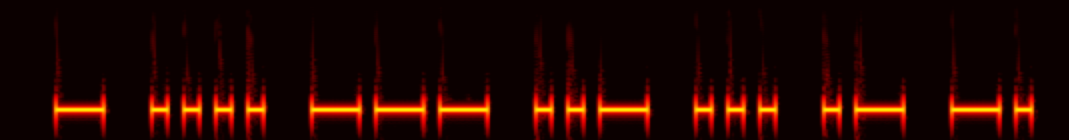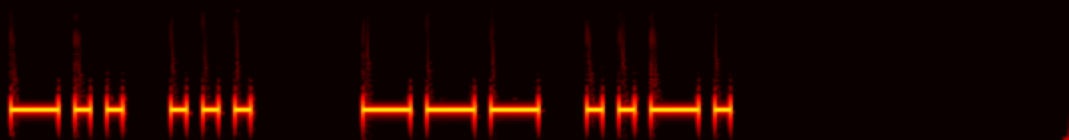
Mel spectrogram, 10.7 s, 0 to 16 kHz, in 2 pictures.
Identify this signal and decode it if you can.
Morse code, heard as a keyed tone, about 15 wpm, 700 Hz. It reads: THOUSANDS OF
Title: Speed-Racing - Sets of 4 Words 15wpm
